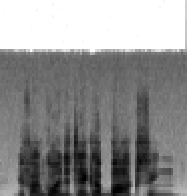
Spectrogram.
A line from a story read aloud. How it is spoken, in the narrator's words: Crystal said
